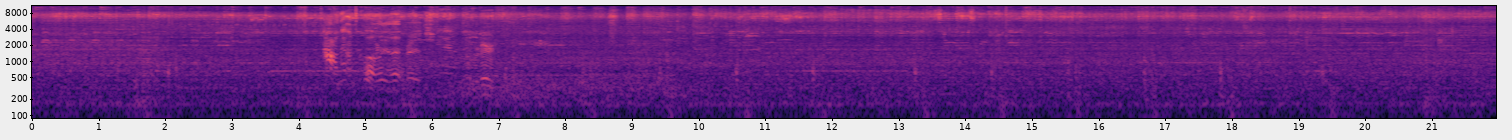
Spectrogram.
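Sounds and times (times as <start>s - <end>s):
road and wind noise in car: 0.0s - 21.9s.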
